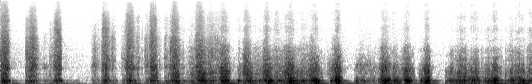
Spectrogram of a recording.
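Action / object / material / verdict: scrape / foam microphone windscreen / foam / none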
